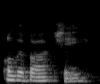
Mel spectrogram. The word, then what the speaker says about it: Olivacce: i need to your surname how do i pronounce that again um it's olivarti alibachi okay is that italian everyone says everyone asks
